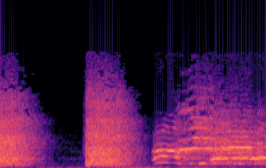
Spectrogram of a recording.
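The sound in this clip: Two loud gunshots in quick succession, each a sharp blast with a short decaying tail, followed by a voice starting to talk.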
